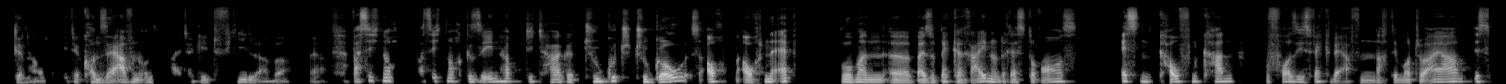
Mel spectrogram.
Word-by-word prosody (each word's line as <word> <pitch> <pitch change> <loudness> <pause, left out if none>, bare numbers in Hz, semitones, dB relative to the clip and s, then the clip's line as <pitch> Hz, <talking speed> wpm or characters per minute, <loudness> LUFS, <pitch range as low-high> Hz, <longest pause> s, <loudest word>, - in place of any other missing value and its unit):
Genau, - - -6 0.2
mit - - -19
den - - -7
Konserven 105 +1 +2
und 105 - -7
so - - -40
weiter - - -14
geht 105 -3 -9
viel, 110 -2 -6
aber, 130 +1 -11 0.2
ja. - - -16 0.2
Was 110 0 +4
ich 175 - -3
noch 160 -1 +2 0.2
was - - -7
ich 155 -1 -7
noch 150 0 -3
gesehen 125 +2 -1
habe, 135 -1 -2
die 120 - -5
Tage: 115 -3 -1
„Too 130 -1 +1
Good 165 +4 0
To 120 - +2
Go“ 135 +9 +7
ist - - -7
auch 130 +1 +5
auch - - +2
'ne - - +3
App, - - +3 0.4
wo 110 +1 +4
man, 110 -1 +2
äh, 100 -2 +1
bei 100 - +4
so 105 0 -1
Bäckereien 115 +5 +1
und 120 -1 -1
Restaurants 110 +5 -2 0.4
Essen 145 -3 +4
kaufen 135 0 +1
kann, 130 +2 0 0.3
bevor - - -1
sie 120 - -2
es 105 - -3
wegwerfen. 125 -6 -5
Nach 95 +1 -7
dem 105 - -4
Motto, 105 +1 0
ah 120 - +2
ja, 130 +2 +1
ist 130 -1 -3
120 Hz, 205 wpm, -25 LUFS, 105-135 Hz, 0.4 s, Go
